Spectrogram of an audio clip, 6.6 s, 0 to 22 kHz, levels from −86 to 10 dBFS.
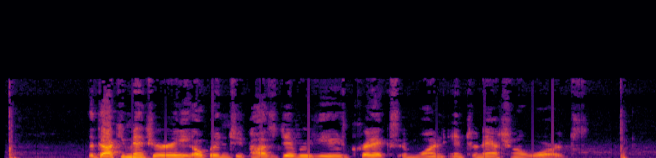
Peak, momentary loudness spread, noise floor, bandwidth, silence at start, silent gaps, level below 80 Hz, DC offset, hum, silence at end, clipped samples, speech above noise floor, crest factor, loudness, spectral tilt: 0 dBFS; 17 LU; -58 dBFS; 11.5 kHz; 0.1 s; none; -52 dBFS; under 0.1%; none; 0.3 s; under 0.1%; 40 dB; 18 dB; -18 LUFS; -6 dB/octave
